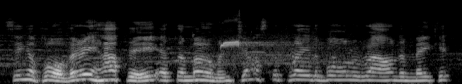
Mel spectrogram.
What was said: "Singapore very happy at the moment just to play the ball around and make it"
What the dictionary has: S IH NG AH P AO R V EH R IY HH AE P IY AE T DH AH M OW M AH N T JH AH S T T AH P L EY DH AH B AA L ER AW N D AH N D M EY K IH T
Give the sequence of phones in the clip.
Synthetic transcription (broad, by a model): S IH NG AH P AO R V EH R IY HH AE P IY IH T DH AH M OW M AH N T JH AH S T T AH P L EY DH AH B AA L ER AW N D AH N M EY K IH T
